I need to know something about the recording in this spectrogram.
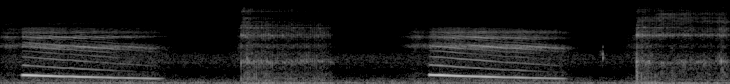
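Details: Two people sleeping and snoring: long tonal snores, each followed by a noisy breath out, about every six seconds; sleep snoring.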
